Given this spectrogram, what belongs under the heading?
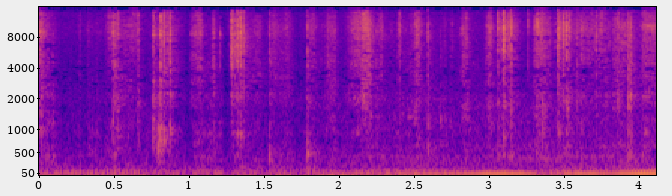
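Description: Scissors snip through paper to cut out small pieces for a paper craft, with quick irregular close-up cuts and soft rustling between them.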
